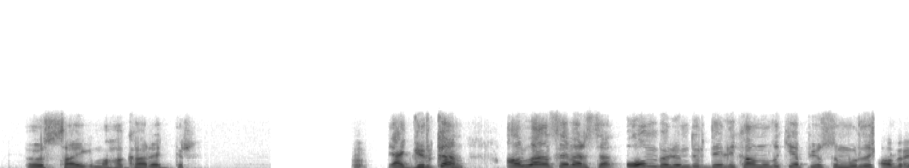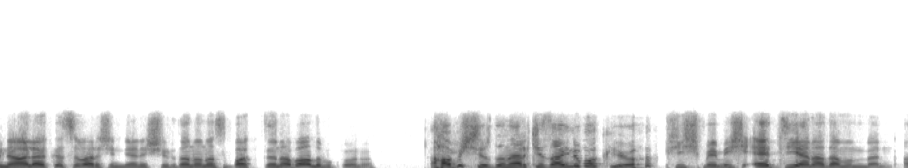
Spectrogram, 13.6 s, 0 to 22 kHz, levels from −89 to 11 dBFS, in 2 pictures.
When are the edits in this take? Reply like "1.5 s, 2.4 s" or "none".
6.5 s, 11.7 s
